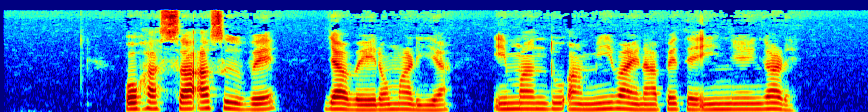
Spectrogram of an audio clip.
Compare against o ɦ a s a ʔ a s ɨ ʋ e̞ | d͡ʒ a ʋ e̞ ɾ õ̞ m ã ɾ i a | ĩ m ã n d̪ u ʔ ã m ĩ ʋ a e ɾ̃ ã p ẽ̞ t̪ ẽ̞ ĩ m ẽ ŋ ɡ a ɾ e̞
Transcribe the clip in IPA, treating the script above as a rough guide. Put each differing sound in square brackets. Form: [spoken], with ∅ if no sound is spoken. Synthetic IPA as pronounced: o ɦ a s a ʔ a s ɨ ʋ e̞ | d͡ʒ a ʋ e̞ ɾ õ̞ m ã ɾ i a | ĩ m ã n d̪ u ʔ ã m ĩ ʋ a e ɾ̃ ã p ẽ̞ t̪ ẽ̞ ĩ [ɲ] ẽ ŋ ɡ a ɾ e̞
